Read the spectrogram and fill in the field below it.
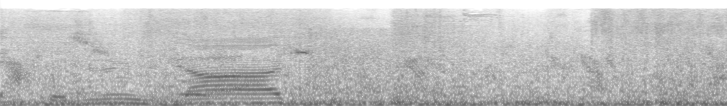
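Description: A sword clashes against a huge creature.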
